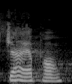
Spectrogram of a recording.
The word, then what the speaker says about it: Jayapal: If you're going to say my name, please Jayapal? say it right. It's Jayapal. Jayapal, would you agree with that?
